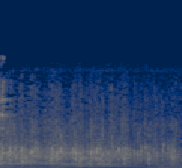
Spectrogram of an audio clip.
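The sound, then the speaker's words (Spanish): Sustained applause from an audience at a worship service, a dense, even clatter of many clapping hands that holds at a steady level throughout. “Denle un aplauso al Señor, denle un aplauso al Señor”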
